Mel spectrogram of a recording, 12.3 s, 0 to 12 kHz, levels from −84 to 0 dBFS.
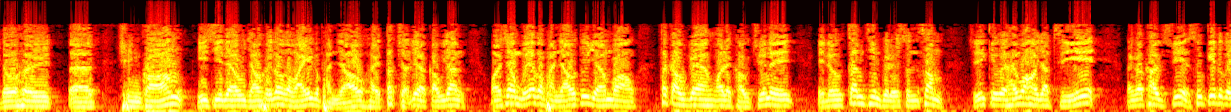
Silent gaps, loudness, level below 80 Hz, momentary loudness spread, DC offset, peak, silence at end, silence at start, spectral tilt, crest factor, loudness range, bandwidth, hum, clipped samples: none; -8 LUFS; -30 dBFS; 6 LU; 1%; 0 dBFS; 0 s; 0 s; -6.5 dB/octave; 8 dB; 2 LU; 12 kHz; none; 2%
